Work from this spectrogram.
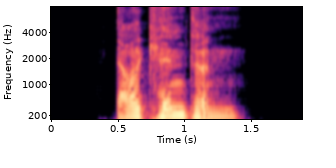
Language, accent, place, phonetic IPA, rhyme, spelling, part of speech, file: German, Germany, Berlin, [ɛɐ̯ˈkɛntn̩], -ɛntn̩, erkennten, verb, De-erkennten.ogg
- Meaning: first/third-person plural subjunctive II of erkennen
